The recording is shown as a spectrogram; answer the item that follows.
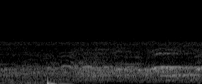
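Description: Quiet arena ambience with a single dull thump about half a second in, then a faint distant voice calling out.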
